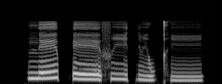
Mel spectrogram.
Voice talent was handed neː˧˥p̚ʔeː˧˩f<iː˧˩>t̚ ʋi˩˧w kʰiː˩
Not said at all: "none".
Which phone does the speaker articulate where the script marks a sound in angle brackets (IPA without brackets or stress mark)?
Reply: iː˧˩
